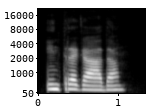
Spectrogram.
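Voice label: "intregada", Sardinian, female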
